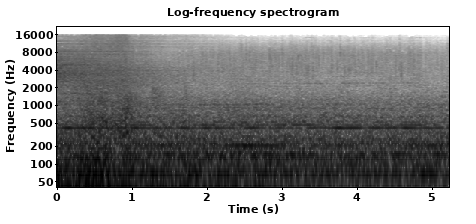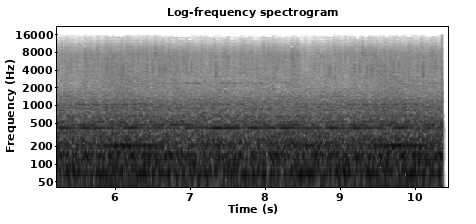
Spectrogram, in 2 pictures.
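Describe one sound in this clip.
A soft, steady triumphant music tune plays quietly.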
